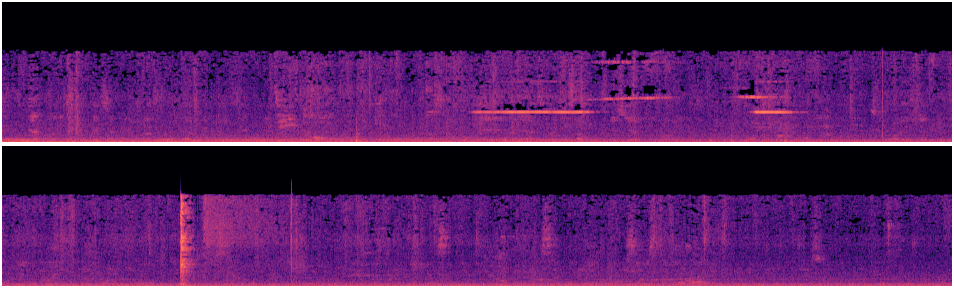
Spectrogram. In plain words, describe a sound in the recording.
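A bus engine hums and rumbles steadily while the bus drives along.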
